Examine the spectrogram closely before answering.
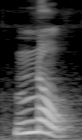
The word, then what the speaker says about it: know: don't make spelling mistake no k n o w no k is silent here past tense is new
